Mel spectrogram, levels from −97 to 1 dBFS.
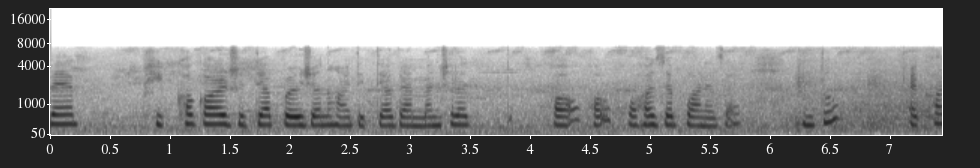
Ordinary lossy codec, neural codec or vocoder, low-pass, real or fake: none; none; 7.2 kHz; real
